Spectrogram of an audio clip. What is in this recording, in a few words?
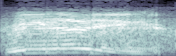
voice message reloading, english; War Thunder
